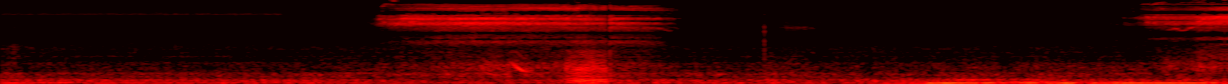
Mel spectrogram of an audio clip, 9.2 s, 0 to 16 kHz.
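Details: Maria, a 12-year-old fawn female senior pug in Japan, recorded on 18 February 2023, snores with rasping, breathy bursts, one long roughly two-second rush and a shorter one at the end, over a low steady room rumble.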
